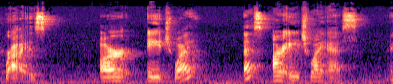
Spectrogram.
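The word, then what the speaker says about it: Rhys: Oh, I said Rise. R-H-Y-S? R-H-Y-S. I say Riz.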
